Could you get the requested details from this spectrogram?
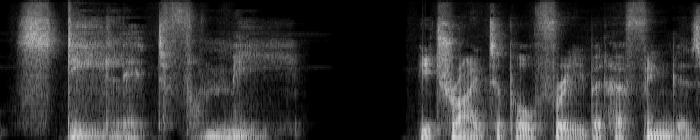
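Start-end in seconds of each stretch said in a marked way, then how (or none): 0.1-2.3 low, slow, intense command; slow fierce demand. Acted. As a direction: hold his eyes and demand it. Woman grips his arm.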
